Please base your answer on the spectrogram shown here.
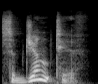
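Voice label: "subjunctive", British English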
